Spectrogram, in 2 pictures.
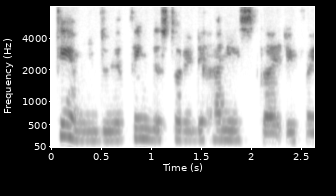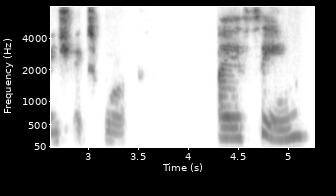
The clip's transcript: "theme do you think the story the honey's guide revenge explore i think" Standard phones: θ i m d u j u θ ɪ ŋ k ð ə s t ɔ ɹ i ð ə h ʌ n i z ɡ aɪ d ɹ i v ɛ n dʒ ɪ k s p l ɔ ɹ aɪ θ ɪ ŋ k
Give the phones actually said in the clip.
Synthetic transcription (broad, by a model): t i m d u j u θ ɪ ŋ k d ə s t ɔ ɹ i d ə h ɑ n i s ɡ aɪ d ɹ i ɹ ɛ n tʃ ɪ k s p ɔ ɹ aɪ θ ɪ ŋ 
